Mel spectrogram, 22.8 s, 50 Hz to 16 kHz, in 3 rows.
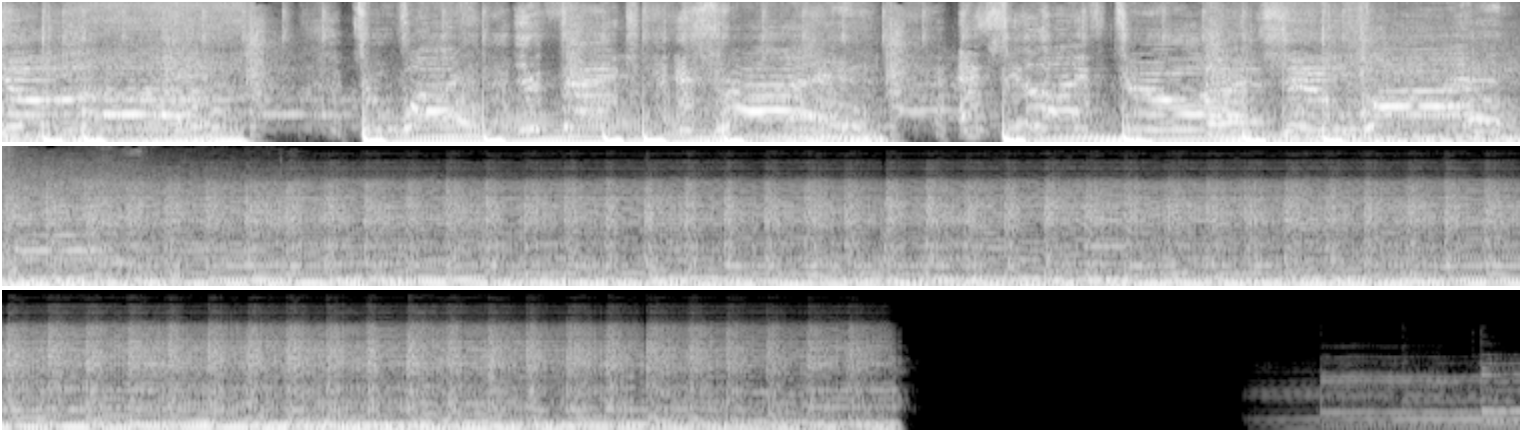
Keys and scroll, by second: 0.2-2.3 typing, 3.5 /, 3.9 KP_2, 4.6 ctrl+s, 4.9 Down, 5.2 Left, 5.6 Left, 5.9 Left, 6.5 v, 18.7-20.9 typing, 19.1 KP_Add, 21.0 ctrl+s.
